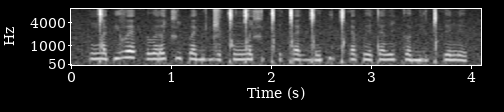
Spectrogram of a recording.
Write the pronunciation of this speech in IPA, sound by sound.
ŋ͡ǀ ɛ pʲ ə v ɛ | ð ə ɾ ə t͡ɕ i p ɛ bʲ ɛ ɖ͡ʐ ɪ ǀ ə ŋ͡ǀ ə ɕ ɪ ǀʰ ɪ ǀ ɛ ɡ͡ǀ ɪ pʲ ə ǀʰ ɛ p ɪ t ɛ ð i k ə bʲ o ǀʰ ɪ n ɪ

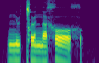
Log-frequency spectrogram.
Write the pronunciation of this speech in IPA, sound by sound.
n ʉ ǀ œ n a x ɔ x

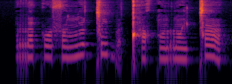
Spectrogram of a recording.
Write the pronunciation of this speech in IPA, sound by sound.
r ɛ k o s ɔ ɲ ø ǀ y b æ̰ ǃʰ œ χ k õ r õ ʒ ǀ œ

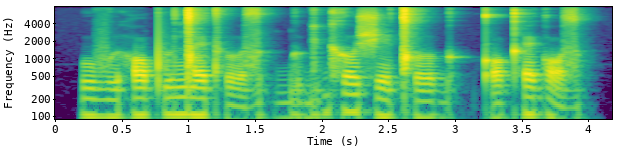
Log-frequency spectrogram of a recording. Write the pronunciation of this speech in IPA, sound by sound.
u˨ v ɯ˨ h ɔ˦ pʼ ɯ˦ ŋ͡ǀ ɛ˦ tʰ ɤ˨ z | ɡ͡b ɯ˨ ɡ i˦ ɡ x ɤ˦ ʃ e˦˨ ǀʰ ɤ˦ ɡ | kʼ ɔ˨ kʰ ɛ˦ ɡ ɔ˨ z

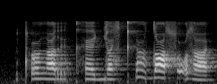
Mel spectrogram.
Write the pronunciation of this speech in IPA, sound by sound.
tʼ u˩ ðˤ ɛ˩ r kʰ ɛ˩ ɟ ɐ˩ z kʼ i̤˦˨ dˤ ʏ˦˨ sˤ ṵ˦˨ zˤ ɪ˩

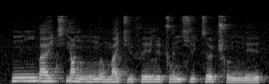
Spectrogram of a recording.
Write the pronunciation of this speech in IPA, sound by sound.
n̪ i˥ ŋ m w a˥ ɪ̯ t͡ɕʰ j ɑ˥˩ ŋ ɤ˧˥ ŋ n̪ ɤ˨˩ m ä˥˩ t͡ɕ y˨˩ f e˥ ɪ̯ l i˧˥ ʈ͡ʂ w ə˥ n ɕ y˥ t͡s ɹ̩˥˩ ʈ͡ʂʰ ɤ˨˩ ŋ n̪ e˧˥ ɪ̯

